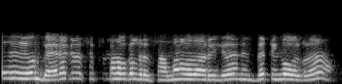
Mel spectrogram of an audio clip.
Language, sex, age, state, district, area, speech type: Kannada, male, 45-60, Karnataka, Belgaum, rural, conversation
